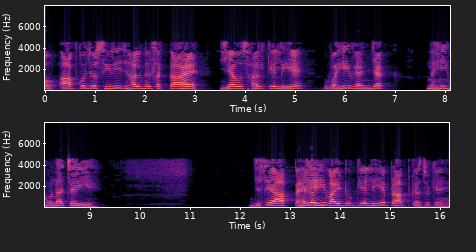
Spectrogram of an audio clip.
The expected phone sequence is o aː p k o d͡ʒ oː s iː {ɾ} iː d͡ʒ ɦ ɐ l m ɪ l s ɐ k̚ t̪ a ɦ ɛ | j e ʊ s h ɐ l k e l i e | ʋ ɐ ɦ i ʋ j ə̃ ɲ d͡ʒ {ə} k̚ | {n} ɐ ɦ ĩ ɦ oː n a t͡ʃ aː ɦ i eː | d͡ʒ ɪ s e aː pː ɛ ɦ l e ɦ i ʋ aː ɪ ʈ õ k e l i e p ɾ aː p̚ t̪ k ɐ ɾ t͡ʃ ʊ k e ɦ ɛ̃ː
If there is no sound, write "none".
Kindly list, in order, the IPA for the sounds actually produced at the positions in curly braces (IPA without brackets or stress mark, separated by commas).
ɾ, ə, n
